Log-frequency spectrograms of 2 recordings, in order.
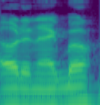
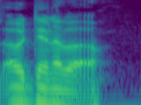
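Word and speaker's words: Odenigbo: So someone told me I've been saying it right. Odenegbo. It's Odenebo. – So what is it? Is the G silent? – Yeah, Odenebo.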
